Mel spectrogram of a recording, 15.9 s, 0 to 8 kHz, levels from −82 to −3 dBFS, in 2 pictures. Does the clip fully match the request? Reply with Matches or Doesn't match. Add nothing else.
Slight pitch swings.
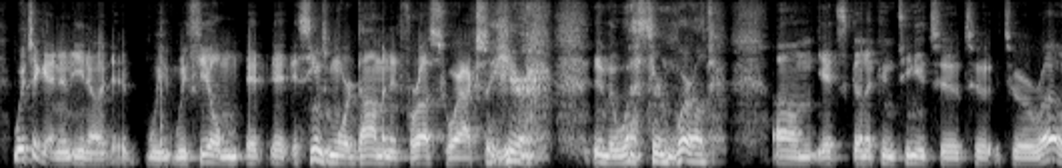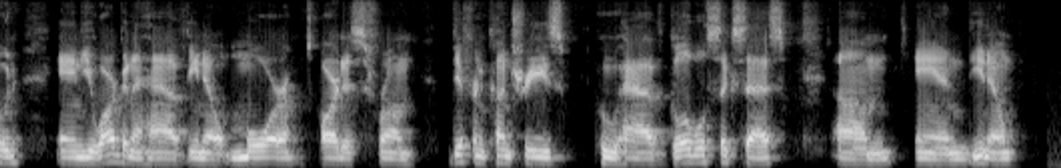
Matches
